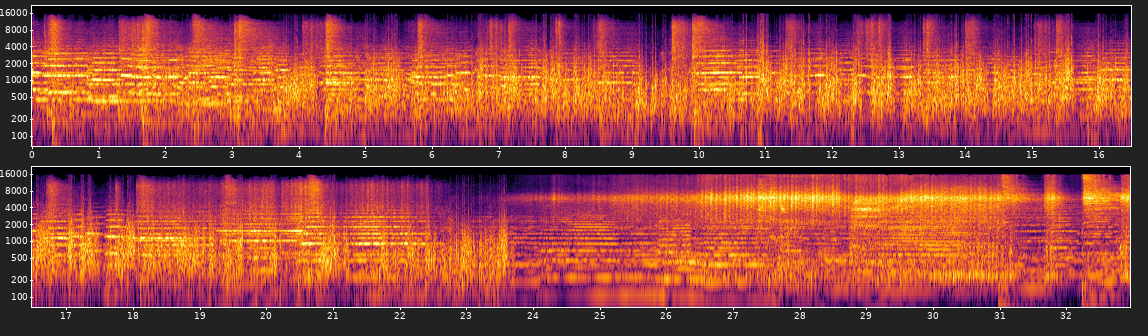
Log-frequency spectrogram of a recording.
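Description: Brass band with drums playing a march, the drum strokes steady under the brass. About three-quarters of the way through, the sound changes abruptly to a softer passage with cymbals.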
